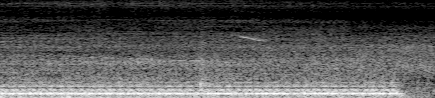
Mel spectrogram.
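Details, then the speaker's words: Camel washing machine that was noisy while spinning, after the gearbox was repaired, running on setting one: a steady, even motor hum for about four seconds with no knocking or grinding, then it cuts off; the agitator now swings normally. "ayan maayos na maayos na yung kanyang pags Tingan natin dito sa kabila pagbalik kasi diyan yun Medyo Ayan kung nakikita niyo ay okay na okay na sa allright"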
